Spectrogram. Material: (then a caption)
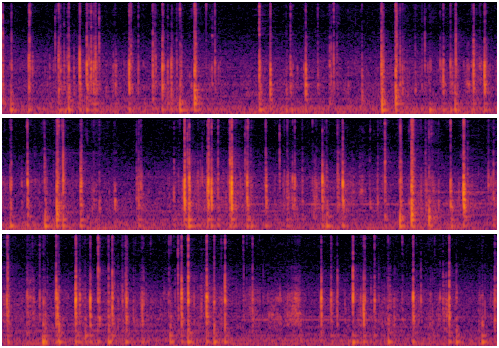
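Plastic. A mint-green retro mechanical keyboard with round plastic keycaps and a hollow body is typed on steadily with fingertips and long decorated nails. The result is a quick, uneven patter of short, dry plastic clicks and clacks, centered in the midrange with little bass and almost no ring after each keystroke, over a quiet background.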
